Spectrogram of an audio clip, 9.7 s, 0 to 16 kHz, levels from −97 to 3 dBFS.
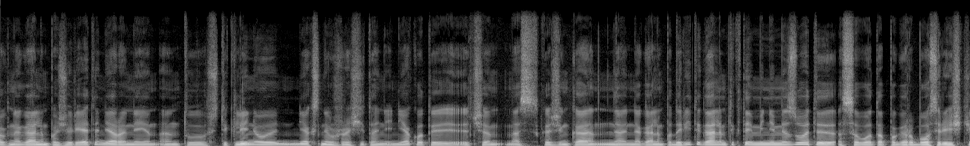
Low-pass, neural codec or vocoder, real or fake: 14.4 kHz; none; real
